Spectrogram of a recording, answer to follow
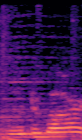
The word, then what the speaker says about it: Wunderbar: By the way, Wunderbar, in German it's Wunderbar.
